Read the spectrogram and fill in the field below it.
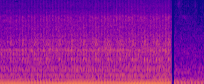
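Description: A narrowboat engine runs in gear, a loud, close, steady chugging drone that cuts off sharply near the end and gives way to a lower, uneven idle.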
